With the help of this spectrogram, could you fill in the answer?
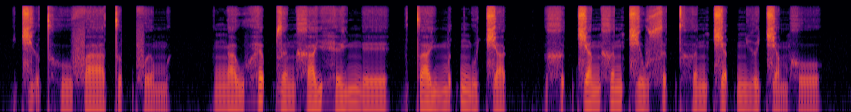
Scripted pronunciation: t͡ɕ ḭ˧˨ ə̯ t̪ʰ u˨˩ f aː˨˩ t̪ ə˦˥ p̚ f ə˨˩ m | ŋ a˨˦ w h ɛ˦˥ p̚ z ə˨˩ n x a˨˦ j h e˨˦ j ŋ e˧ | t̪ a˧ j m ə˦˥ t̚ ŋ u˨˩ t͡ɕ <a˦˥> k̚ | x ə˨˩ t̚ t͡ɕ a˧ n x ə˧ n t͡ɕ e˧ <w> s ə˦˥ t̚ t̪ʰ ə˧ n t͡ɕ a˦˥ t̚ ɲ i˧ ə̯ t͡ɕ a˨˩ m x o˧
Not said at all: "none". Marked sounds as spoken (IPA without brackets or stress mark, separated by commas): a˨˩, w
